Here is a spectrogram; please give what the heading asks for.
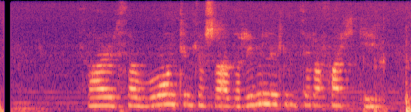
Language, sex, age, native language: Icelandic, male, 12, Icelandic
